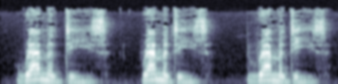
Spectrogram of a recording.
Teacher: 尾部的这个复数 s 需要读浊音 z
